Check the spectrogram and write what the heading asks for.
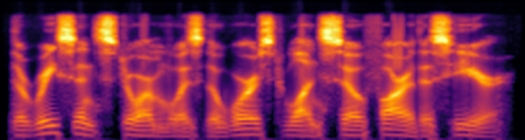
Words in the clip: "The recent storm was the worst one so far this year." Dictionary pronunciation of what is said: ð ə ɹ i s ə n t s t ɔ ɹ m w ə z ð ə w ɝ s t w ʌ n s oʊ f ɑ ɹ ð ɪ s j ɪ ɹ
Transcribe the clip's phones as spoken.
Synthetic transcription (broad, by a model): ð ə ɹ i s ə n t s t ɔ ɹ m w ə z ð ə w ɝ s t w ʌ n s oʊ f ɑ ɹ ð ɪ s j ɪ ɹ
